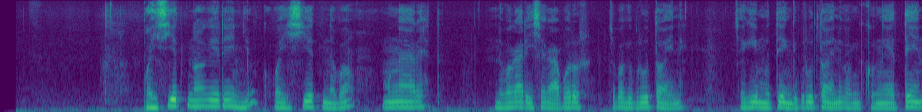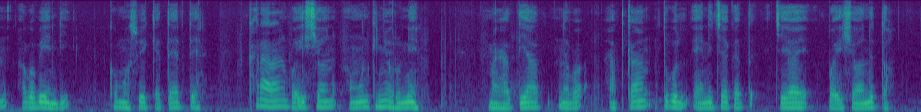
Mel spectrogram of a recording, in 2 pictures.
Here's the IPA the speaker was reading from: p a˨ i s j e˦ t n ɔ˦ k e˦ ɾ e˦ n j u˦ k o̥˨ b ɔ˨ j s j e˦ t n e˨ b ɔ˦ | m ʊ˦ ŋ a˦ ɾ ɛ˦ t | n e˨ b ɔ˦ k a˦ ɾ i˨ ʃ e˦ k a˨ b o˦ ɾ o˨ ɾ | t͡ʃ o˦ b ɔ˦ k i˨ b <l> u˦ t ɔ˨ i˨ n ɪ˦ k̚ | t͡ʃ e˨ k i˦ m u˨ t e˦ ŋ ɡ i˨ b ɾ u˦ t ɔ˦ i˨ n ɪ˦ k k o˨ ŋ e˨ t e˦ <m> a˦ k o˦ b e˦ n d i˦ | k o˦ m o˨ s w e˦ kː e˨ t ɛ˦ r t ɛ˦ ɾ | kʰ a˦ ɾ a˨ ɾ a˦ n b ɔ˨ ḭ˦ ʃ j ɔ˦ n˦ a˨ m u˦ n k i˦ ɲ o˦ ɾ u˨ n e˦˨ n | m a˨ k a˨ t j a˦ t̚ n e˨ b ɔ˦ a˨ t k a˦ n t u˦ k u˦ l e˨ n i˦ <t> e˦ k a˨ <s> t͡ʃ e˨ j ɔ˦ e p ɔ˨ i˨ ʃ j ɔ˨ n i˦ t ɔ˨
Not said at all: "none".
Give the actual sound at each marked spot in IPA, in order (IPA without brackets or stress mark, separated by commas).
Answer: ɾ, n, t͡ʃ, t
